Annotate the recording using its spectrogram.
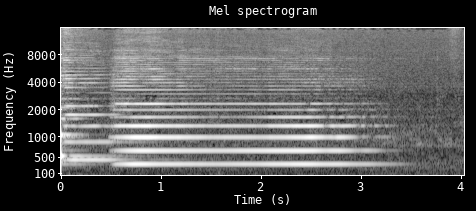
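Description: Violin and viola holding a soft sustained chord. The notes change about half a second in, then the chord is held and fades away by about three and a half seconds, leaving near silence.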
